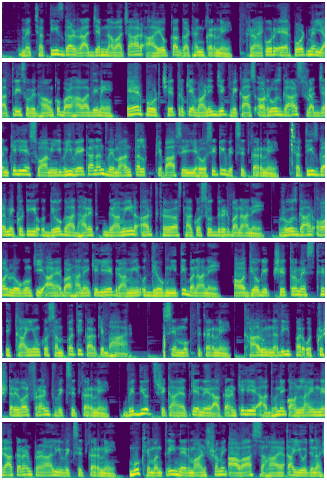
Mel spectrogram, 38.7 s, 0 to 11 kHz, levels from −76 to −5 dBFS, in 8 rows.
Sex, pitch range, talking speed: male, 115-140 Hz, 145 wpm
